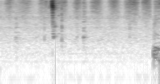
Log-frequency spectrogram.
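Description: Fingers rubbing and sliding a handheld oracle card, with faint scuffs and a sharper small tap about two-thirds of a second in.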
